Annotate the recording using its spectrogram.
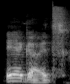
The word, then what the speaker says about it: Ehrgeiz: having this name pronounced correctly for the first time on Retronaut, Ehrgeiz, God Bless the Ring.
